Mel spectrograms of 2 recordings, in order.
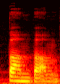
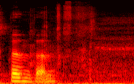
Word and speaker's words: Bum Bum: I would have pronounced it Bum Bum cream, but I'm told it's Boom Boom.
